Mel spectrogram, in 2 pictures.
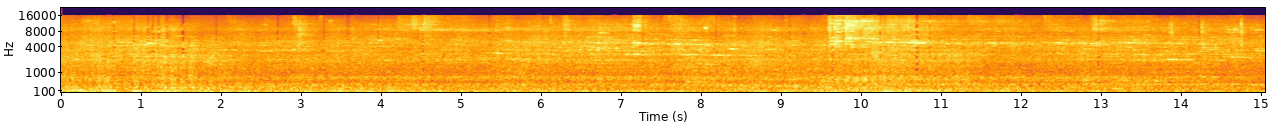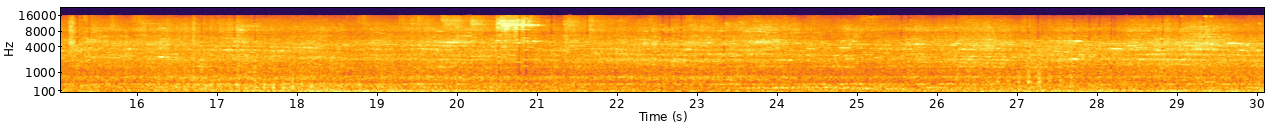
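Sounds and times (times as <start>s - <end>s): steel wheels rumbling on rail: 0.0s - 30.0s
high wheel squeals: 0.2s - 30.0s.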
